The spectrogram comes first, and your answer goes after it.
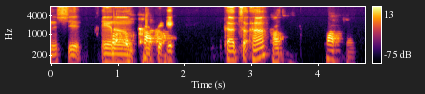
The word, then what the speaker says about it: Qatar: Qatar. That's how you pronounce it. Yeah, Cotter or Cotter.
